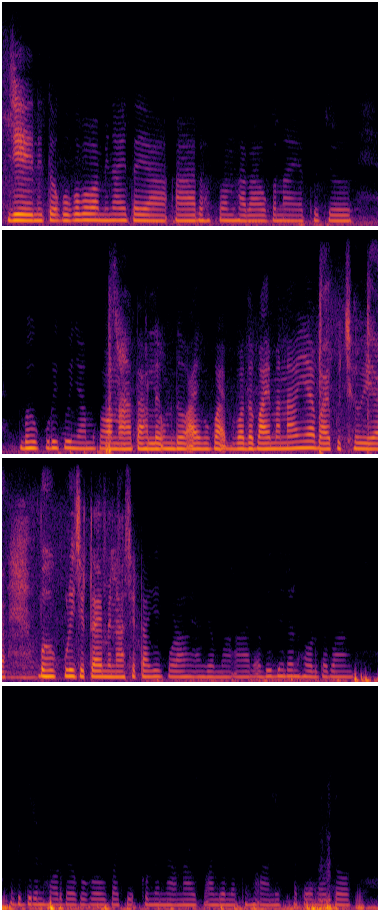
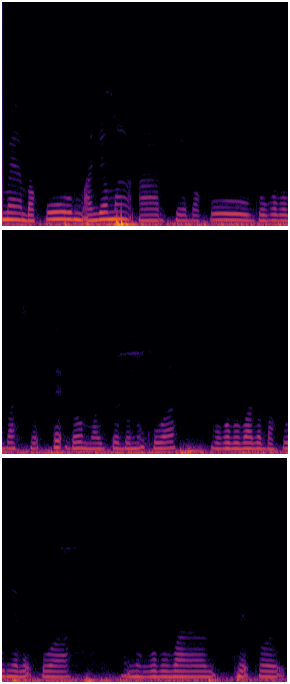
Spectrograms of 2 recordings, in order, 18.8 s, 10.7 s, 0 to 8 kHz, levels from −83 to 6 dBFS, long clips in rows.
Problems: constant background noise, low volume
